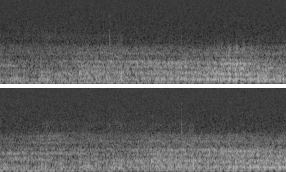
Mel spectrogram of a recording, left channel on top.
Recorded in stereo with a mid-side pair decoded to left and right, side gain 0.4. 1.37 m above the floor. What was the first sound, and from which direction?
Only background noise.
